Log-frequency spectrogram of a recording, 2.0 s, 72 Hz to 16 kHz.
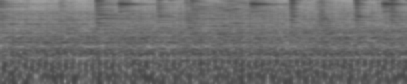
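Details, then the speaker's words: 2000 Honda XR600R, low-hours engine, riding straight down the road: steady single-cylinder thump with even firing and strong pull, no ticking; rider suspects worn cam chain sliders letting chain drag. "the motor runs good and has good power it's not ticking"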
